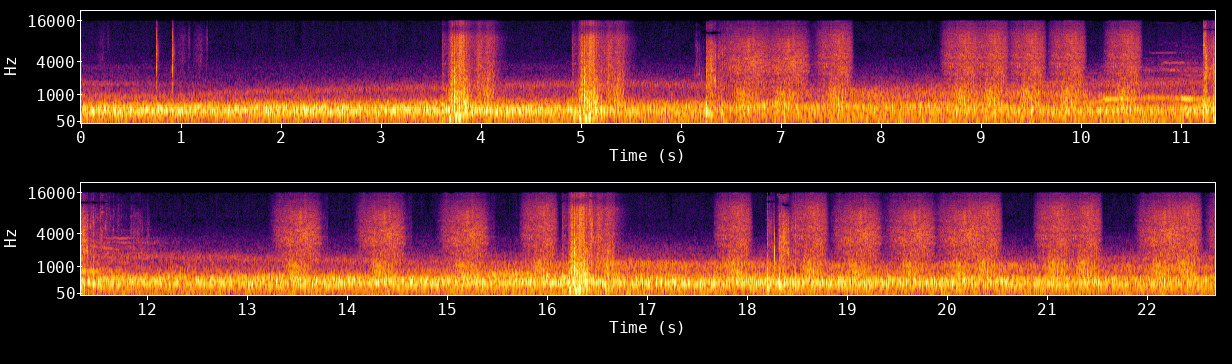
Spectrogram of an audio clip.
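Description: Hands and feet scrape and shuffle on stone.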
